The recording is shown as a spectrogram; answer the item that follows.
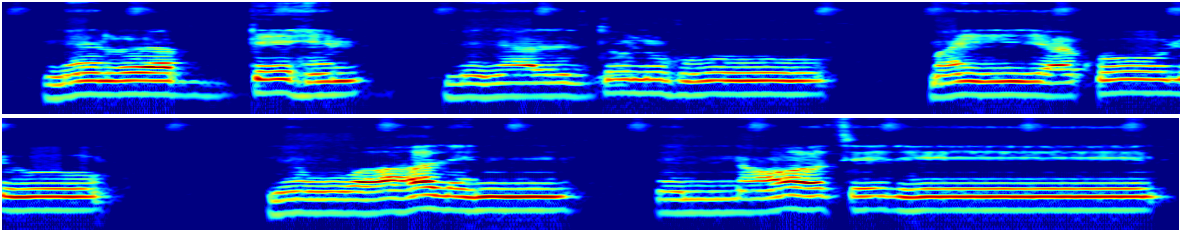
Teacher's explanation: ادغام نون ساکن و تنوین کے بعد جو میں نون کے مجموع کے 6 حرفوں یعنی یا، را، میم، واو، نون میں سے کوئی حرف آ جائے تو ادغام ہوتا ہے، یعنی نون ساکن و تنوین کو ان میں ملا کر ایک مشدد حرف کی طرح پڑھتے ہیں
